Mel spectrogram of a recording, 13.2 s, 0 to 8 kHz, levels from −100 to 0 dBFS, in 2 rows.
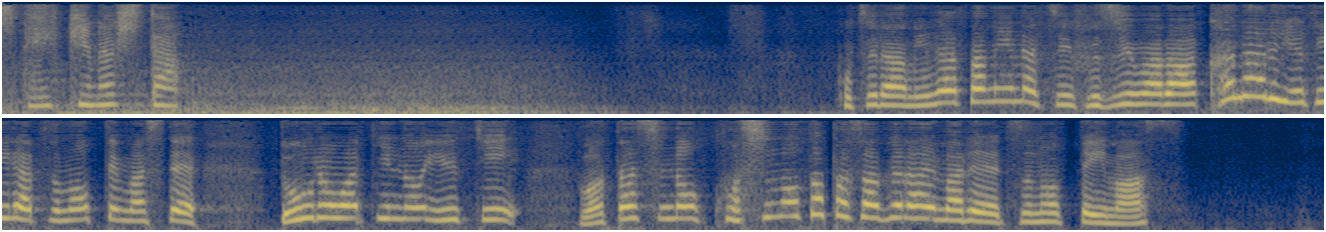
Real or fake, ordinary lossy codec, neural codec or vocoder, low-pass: fake; none; codec, 16 kHz, 1.1 kbps, Voila-Tokenizer; none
